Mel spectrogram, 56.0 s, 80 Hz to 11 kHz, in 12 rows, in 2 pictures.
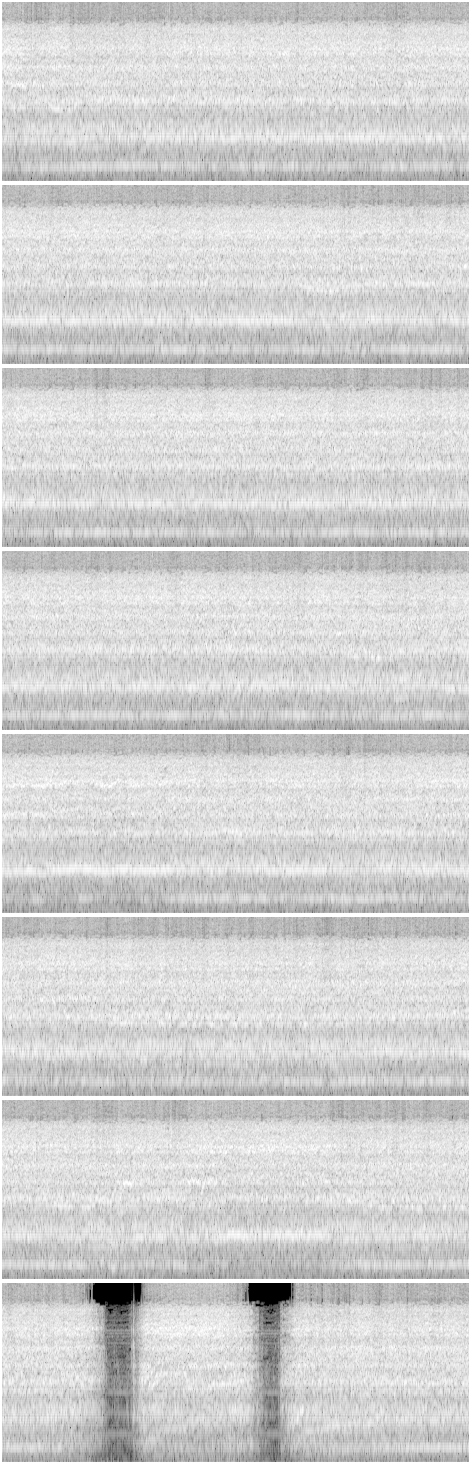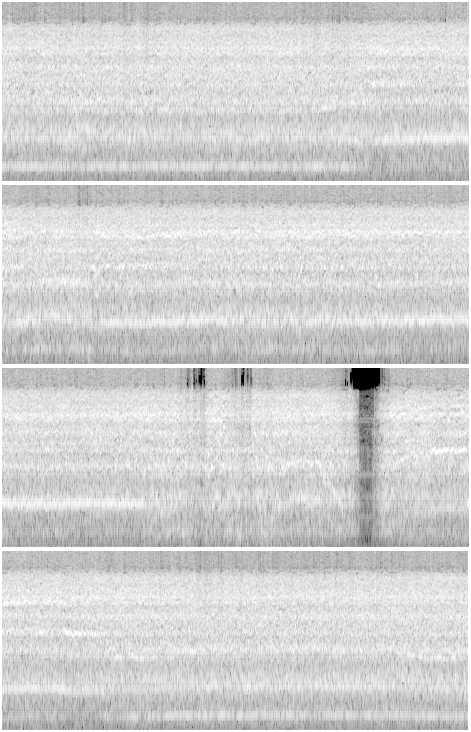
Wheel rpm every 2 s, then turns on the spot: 220, 230, 230, 230, 230, 230, 230, 230, 230, 220, 230, 230, 210, 220, 220, 220, 160, 100, 200, 210, 220, 230, 220, 230, 170, 150, 220, 230.
none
